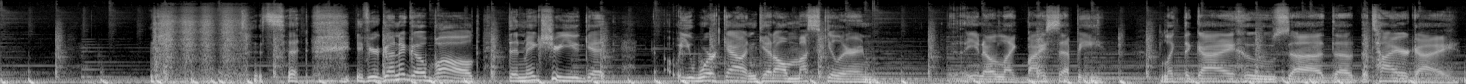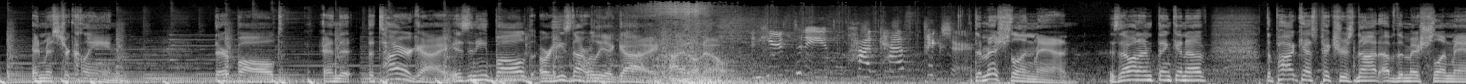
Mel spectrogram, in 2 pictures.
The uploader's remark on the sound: podcasts live from Café Anyway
